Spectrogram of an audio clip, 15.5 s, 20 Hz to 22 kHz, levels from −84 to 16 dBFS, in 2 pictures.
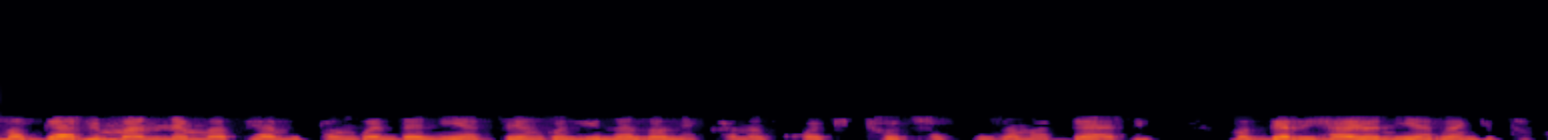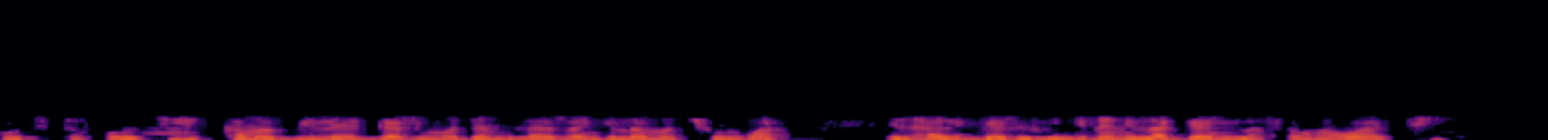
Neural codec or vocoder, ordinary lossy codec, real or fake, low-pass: none; MP3, 24 kbps; real; 3.6 kHz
